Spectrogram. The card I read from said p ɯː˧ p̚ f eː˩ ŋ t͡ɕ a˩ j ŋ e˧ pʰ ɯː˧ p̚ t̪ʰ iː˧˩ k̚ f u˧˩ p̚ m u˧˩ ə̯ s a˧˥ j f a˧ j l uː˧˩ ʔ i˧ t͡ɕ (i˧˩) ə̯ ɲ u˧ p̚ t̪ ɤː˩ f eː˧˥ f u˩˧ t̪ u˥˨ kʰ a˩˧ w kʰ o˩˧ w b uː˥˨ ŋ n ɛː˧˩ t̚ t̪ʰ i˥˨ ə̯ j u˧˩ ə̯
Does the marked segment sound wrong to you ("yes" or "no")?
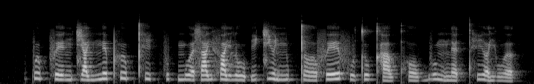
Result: yes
